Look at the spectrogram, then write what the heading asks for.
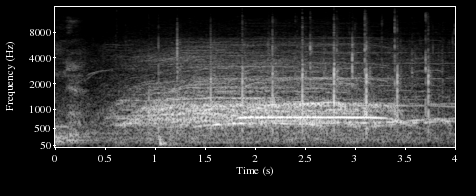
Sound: cheering

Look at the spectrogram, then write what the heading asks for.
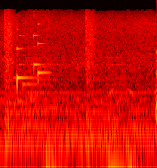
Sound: text sound

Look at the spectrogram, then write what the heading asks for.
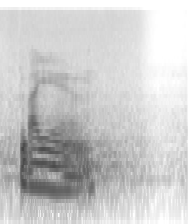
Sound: speaking in a foreign language

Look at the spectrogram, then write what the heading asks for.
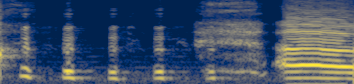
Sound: laughter

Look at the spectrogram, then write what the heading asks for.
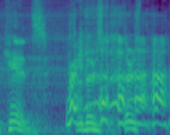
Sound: laughter

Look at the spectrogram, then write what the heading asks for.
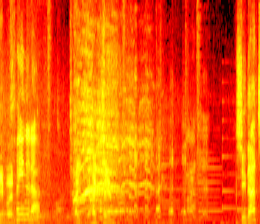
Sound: laughs

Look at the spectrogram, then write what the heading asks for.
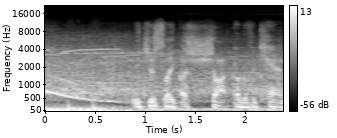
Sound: crowd cheering

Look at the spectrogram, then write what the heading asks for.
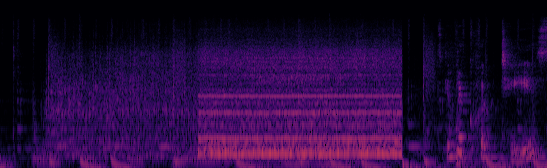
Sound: blender whirring loudly

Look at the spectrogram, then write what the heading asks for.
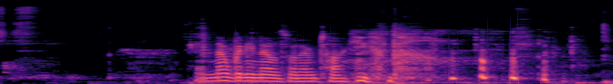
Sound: laughs

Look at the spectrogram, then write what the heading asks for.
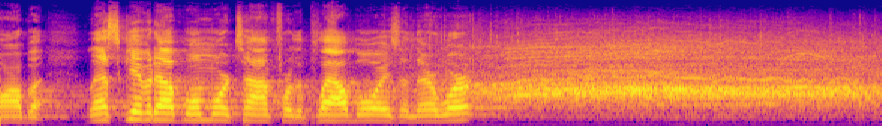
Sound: cheer

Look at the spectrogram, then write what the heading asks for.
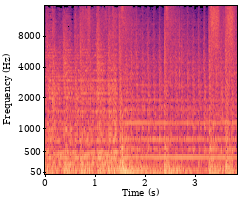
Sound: conch blowing

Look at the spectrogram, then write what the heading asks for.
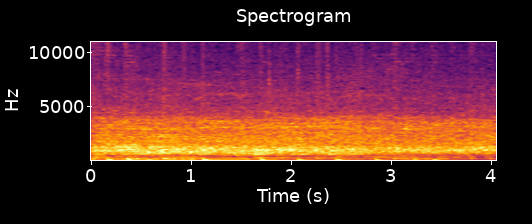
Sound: crowd cheering

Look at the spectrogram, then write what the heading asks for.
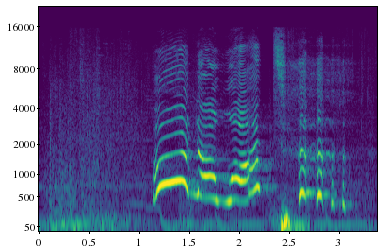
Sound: laughter

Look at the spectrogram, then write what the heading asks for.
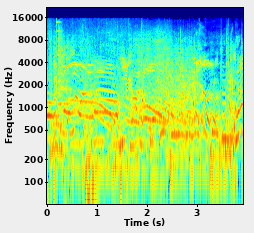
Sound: screaming; groaning

